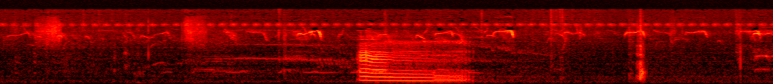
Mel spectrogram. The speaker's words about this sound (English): Get a little ASMR of chickens crowing in the morning. Ducks honking.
